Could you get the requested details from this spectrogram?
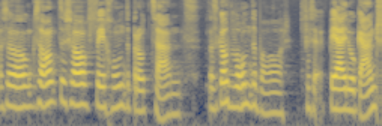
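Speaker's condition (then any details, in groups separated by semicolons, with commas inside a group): Down syndrome; trisomy 21, present from birth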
